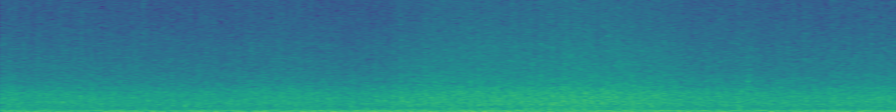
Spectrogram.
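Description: Steady rain falling on a sailboat's canvas and clear-plastic cockpit enclosure, with a low steady hum underneath.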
